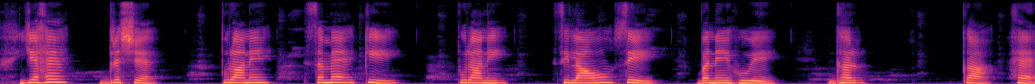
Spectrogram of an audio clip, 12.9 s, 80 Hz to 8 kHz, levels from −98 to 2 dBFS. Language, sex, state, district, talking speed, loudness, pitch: Hindi, female, Jharkhand, Sahebganj, 65 wpm, -22 LUFS, 220 Hz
